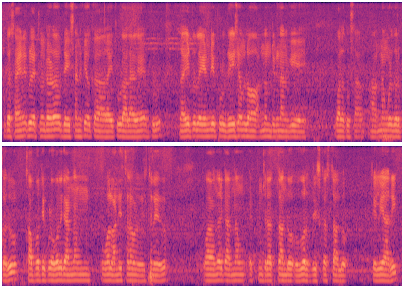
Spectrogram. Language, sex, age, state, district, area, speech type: Telugu, male, 18-30, Telangana, Nirmal, urban, spontaneous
